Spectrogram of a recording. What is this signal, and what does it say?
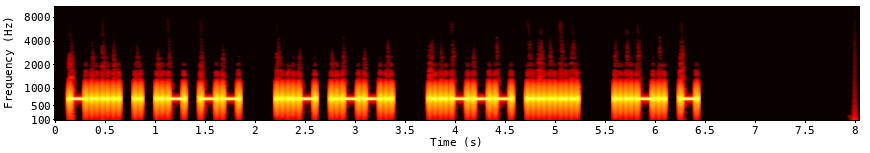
Morse code, heard as a keyed tone, about 22 wpm, 700 Hz. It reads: BEAM UP 25 FT
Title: Practice QSO - Exchange 2 - Info - 22wpm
